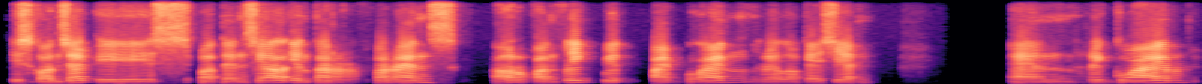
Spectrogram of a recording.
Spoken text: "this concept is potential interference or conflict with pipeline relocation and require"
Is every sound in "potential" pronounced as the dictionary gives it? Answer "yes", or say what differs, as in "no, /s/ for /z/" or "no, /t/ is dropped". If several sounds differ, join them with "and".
no, /s/ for /ʃ/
